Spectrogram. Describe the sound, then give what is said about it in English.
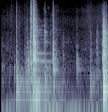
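A microwave door swings open and its rotating tray is lifted out, making a few sharp clunks and rattles in quick succession and ending with a louder clatter. “So I'm going to open the microwave and take out this rotating tray.”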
